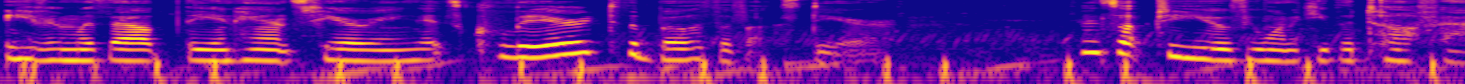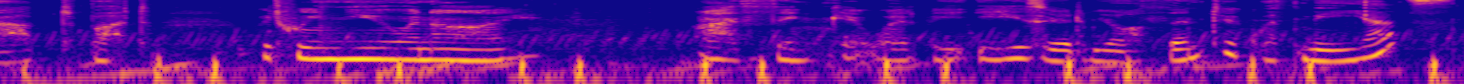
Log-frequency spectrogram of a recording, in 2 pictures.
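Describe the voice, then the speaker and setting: Slow teasing vampire lady scientist, a woman acting her out, patronizing, whispers bits, faint hum behind. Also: on the low side, close to an everyday voice. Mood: mocking. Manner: teasing, patronizing, soft-spoken with whispered asides. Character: cool condescending female vampire scientist captor. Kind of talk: ASMR audio roleplay.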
